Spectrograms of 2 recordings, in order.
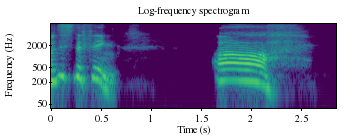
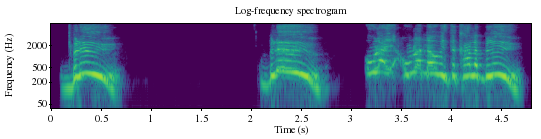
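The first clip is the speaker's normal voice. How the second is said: excited; 7 semitones higher, 6 dB louder than usual. Real, not acted. Celebrating blue.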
